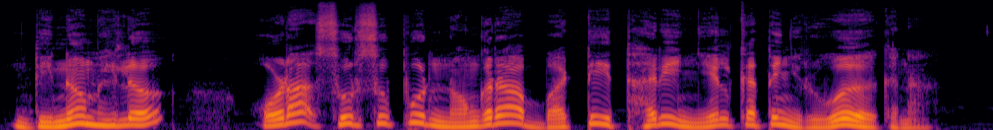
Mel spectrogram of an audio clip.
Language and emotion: Santali, disgusted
